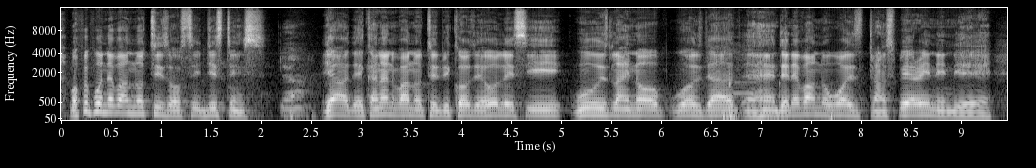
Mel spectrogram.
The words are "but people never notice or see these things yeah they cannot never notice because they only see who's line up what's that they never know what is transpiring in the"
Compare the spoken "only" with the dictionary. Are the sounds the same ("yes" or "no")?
no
